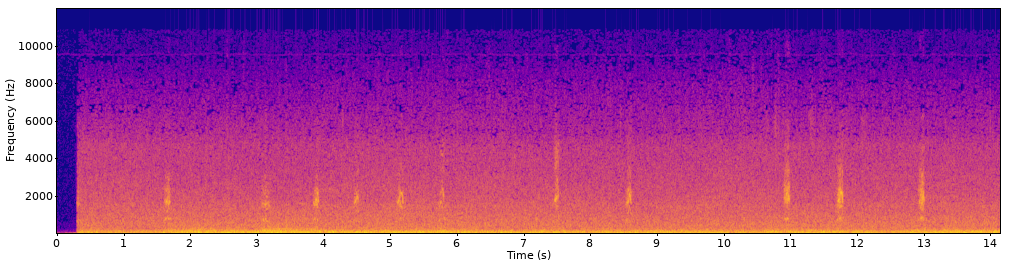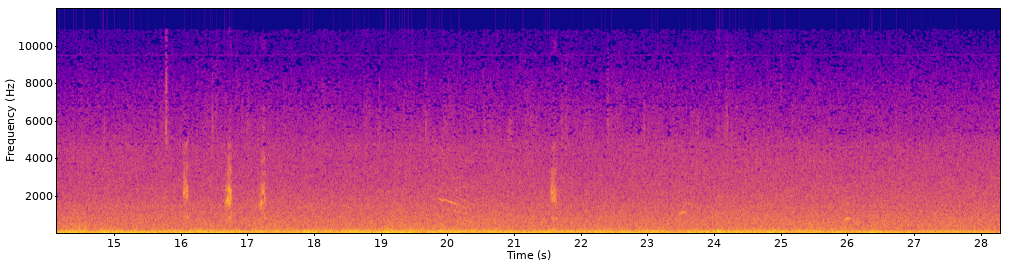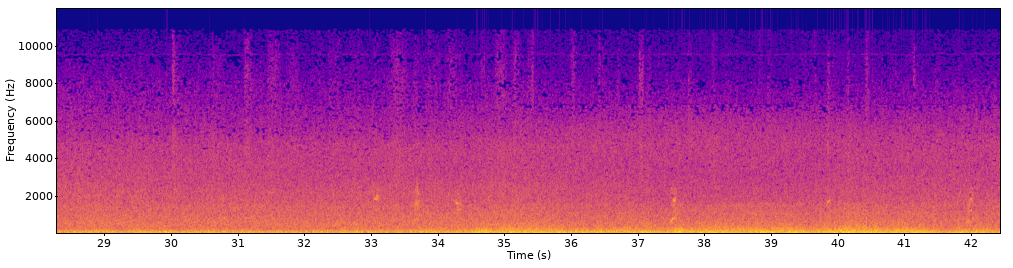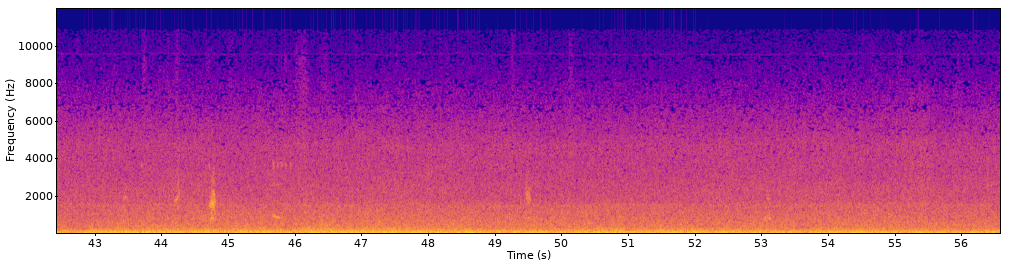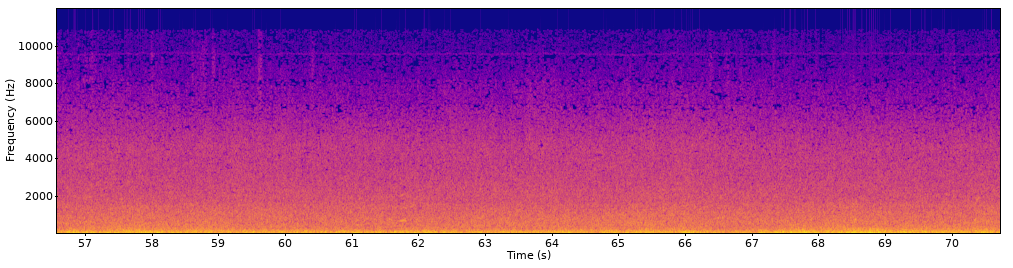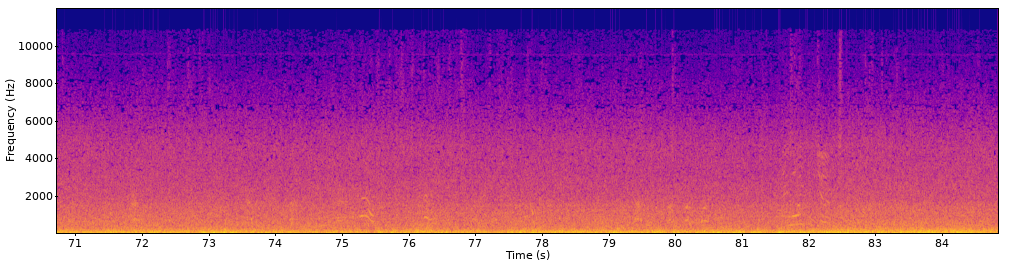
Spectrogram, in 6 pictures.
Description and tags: Harlingen beach with dogs
Field recording at Harlingen beach (Netherlands).
Dogs are barking in the background.
barking, beach, coast, dog, dutch-coast, Harlingen, sea, waves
